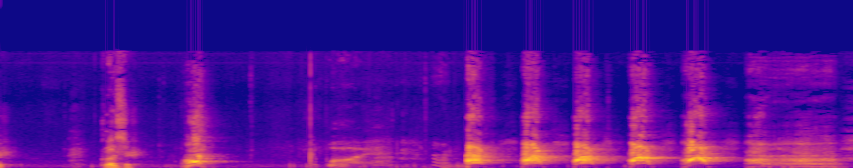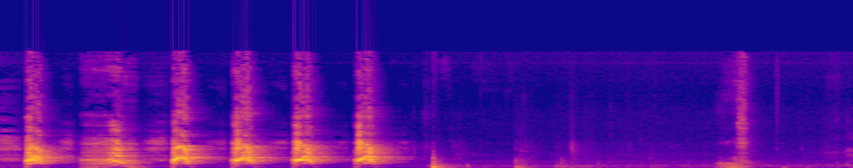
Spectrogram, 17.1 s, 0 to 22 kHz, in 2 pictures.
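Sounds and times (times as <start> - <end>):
small dog barking: 1.8 - 2.4, 4.6 - 7.7, 8.8 - 12.6
dog growling: 7.4 - 8.6, 9.2 - 10.1, 15.7 - 16.2.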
